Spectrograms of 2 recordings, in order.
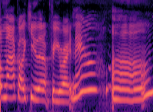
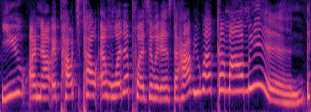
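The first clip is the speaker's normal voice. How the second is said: put-on baby talk; 2 semitones higher than usual. Streamer welcomes new follower Stella, cutesy baby talk. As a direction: coo a welcome in toddler speech, r and l as w. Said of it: "I promise I don't normally talk like this".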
